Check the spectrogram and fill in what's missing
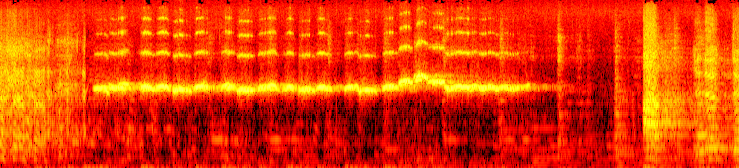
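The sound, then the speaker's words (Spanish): People whistle a long, steady high note for several seconds, rising slightly near the end before fading, followed by a short burst of mixed noise. “Bueno, si no les gusta, no se molesten en silbar, porque para eso ya estamos nosotros.”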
